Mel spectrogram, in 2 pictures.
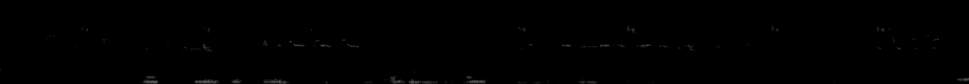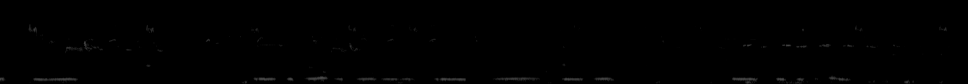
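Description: Faint birdsong: many short chirps and calls from several birds, with faint low sounds underneath.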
